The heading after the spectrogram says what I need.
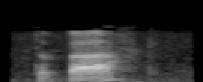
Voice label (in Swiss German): "barg", alsace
